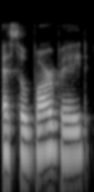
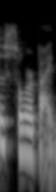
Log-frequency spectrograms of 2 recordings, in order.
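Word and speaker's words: isosorbide: that we use is Esso barbade um it's so no it's a sorbide it's a sore bite that's how you say it it's a store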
